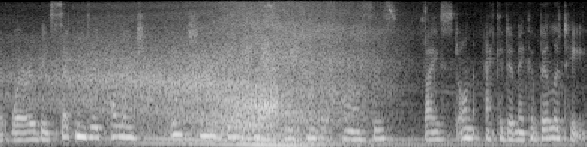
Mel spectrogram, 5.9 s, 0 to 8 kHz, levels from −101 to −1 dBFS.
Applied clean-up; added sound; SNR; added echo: none; Car passing by; 1 dB; reverberation time 0.3 s.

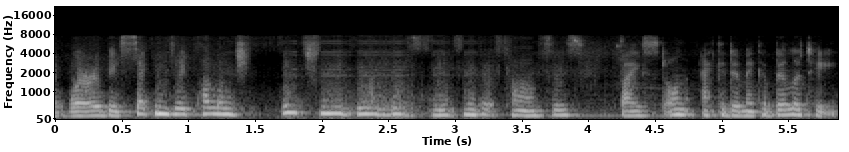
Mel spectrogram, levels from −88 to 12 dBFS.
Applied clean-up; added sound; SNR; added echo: neural separator model SepFormer DNS4.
